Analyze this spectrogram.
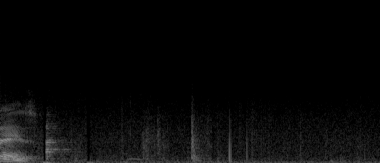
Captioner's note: door opens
